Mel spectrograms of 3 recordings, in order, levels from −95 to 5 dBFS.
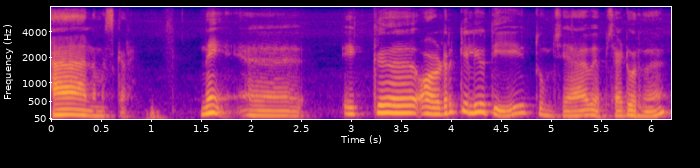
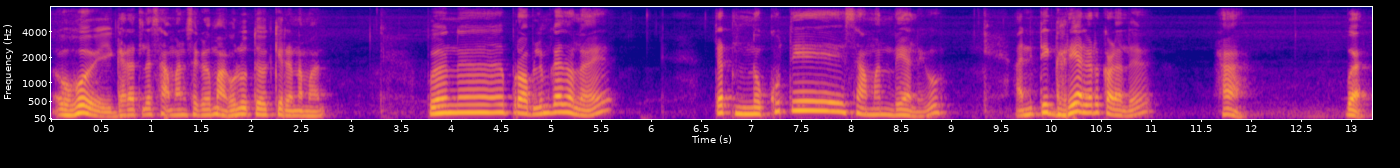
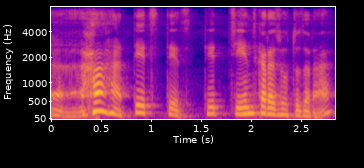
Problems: none marked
